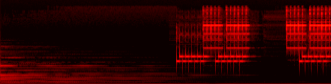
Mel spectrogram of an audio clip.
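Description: A mobile phone rings in a pocket: a bright, repeating electronic ringtone of quick high beeping phrases starts midway, following a low sustained hum.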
